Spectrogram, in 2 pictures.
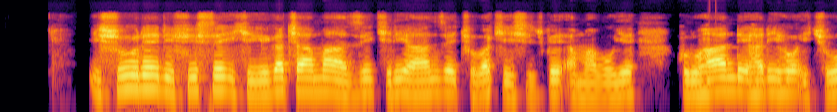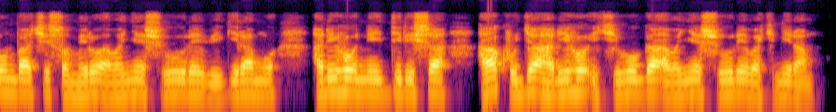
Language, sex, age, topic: Rundi, male, 25-35, education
